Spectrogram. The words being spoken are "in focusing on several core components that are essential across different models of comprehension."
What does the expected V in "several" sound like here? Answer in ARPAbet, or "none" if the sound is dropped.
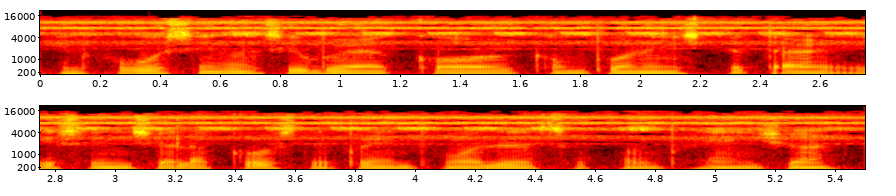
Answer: B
